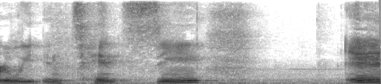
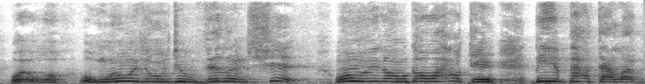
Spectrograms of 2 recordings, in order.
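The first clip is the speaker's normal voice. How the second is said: high, far-off goofy voice of an eager villain recruit; dumb eager henchman; 13 semitones higher, 4 dB louder than usual. Retold or imitated. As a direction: play him as a dopey wannabe itching for action. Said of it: "he just sounds stupid".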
